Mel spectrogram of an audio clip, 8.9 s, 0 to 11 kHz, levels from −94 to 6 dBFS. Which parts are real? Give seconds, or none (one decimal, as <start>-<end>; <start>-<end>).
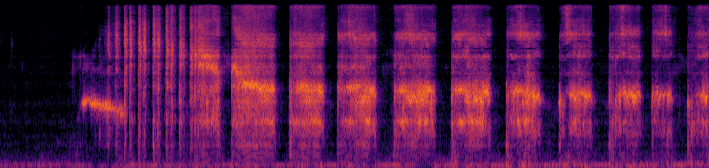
none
